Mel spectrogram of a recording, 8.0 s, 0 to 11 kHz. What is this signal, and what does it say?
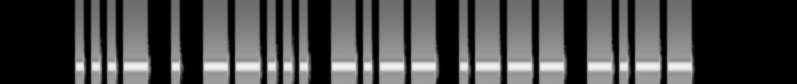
Morse code, heard as a keyed tone, about 15 wpm, 700 Hz. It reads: VE7YJY
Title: DXCC-100 Call Signs - 6 Characters - Repeated 2x - 15wpm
